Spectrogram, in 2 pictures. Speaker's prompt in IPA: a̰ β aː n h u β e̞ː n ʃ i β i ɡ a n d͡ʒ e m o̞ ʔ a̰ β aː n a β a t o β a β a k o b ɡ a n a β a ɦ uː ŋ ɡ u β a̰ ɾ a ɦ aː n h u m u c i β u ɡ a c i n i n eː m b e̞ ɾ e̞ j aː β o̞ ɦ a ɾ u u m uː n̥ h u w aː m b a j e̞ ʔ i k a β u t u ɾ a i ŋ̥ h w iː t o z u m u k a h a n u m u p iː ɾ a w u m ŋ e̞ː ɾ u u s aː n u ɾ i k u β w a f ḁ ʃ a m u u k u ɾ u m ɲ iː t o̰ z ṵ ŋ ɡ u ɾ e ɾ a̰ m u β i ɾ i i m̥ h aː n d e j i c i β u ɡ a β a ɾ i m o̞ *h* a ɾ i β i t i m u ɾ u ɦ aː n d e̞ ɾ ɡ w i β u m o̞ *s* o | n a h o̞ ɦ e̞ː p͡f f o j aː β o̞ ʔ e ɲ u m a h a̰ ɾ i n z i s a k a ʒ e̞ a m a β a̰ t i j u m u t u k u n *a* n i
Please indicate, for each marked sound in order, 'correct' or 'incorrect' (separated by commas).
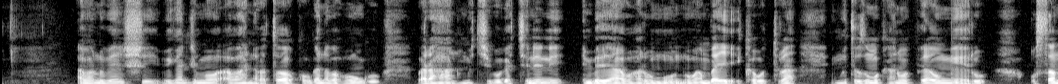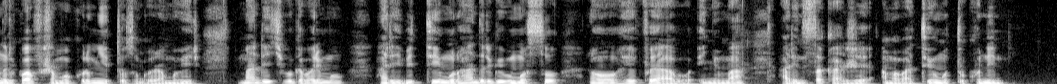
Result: correct, correct, incorrect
